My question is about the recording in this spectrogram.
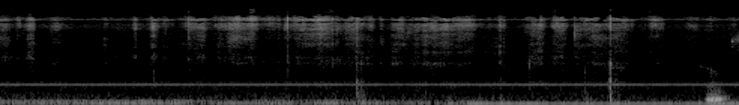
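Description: Near silence: faint soft rubbing of yarn and a crochet hook being worked, over a steady low hum, with a couple of faint ticks.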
